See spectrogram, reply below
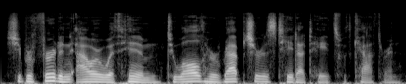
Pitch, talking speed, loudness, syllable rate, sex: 115 Hz, 220 wpm, -17 LUFS, 6.2 syllables/s, male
